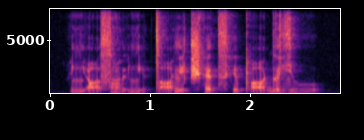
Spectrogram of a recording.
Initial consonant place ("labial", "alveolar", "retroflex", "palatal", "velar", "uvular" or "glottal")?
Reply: palatal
